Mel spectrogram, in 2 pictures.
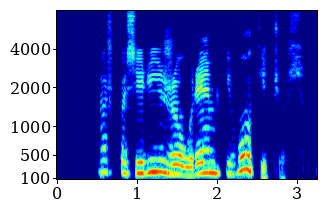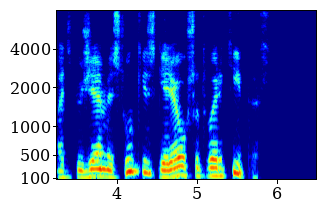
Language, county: Lithuanian, Klaipėda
